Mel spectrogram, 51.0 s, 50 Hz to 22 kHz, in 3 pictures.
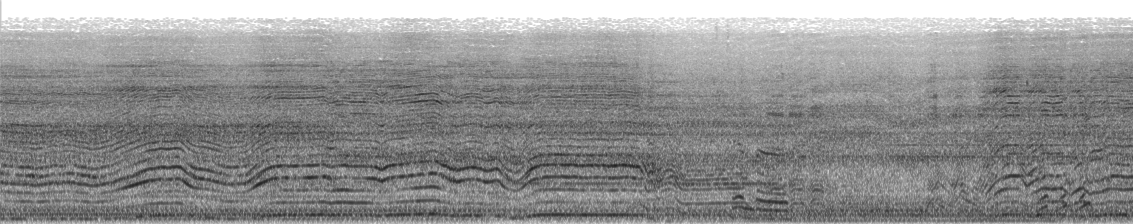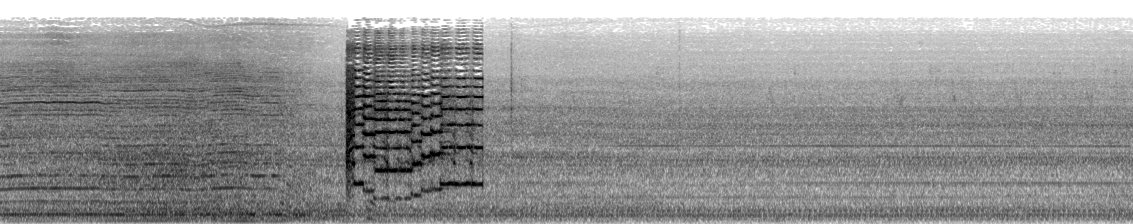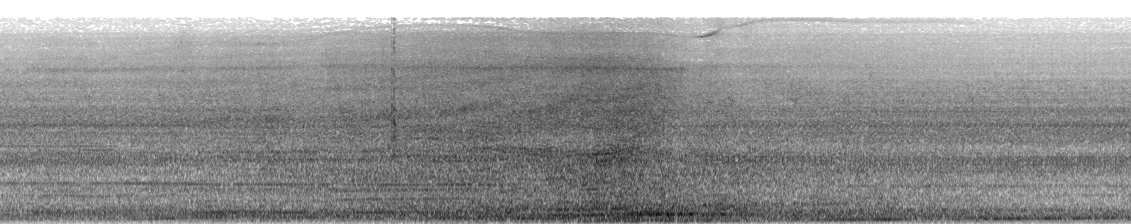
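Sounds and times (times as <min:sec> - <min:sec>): heavy engine running: 0:00.0 - 0:50.9
high rising tone blast: 0:22.2 - 0:24.3.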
